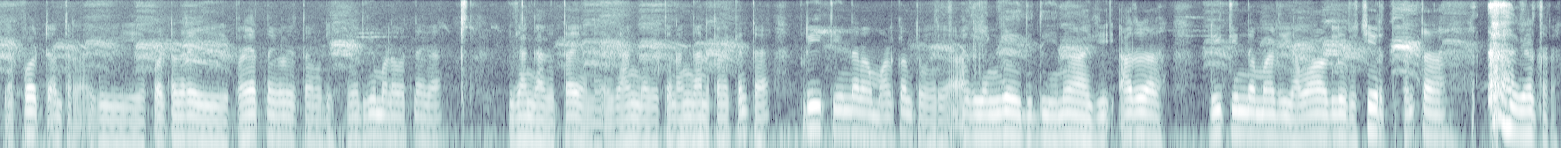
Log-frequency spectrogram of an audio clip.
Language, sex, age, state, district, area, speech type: Kannada, male, 30-45, Karnataka, Koppal, rural, spontaneous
